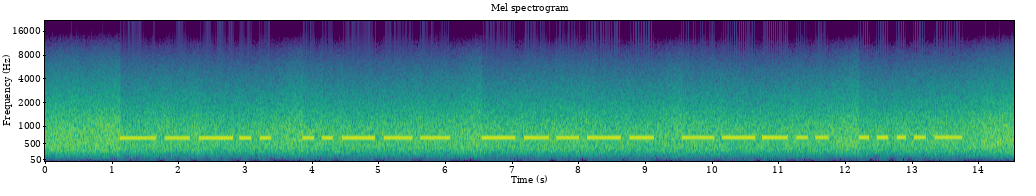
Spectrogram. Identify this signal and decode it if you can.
Morse code, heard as a keyed tone, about 8 wpm, 680 Hz, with heavy radio static and a narrow filter. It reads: 82084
